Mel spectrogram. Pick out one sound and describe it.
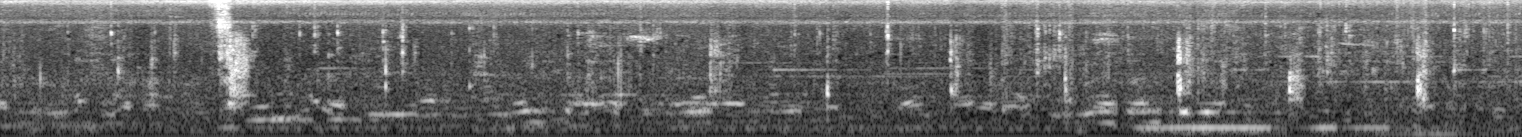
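Water splashes and clothes slap as people wash laundry by hand nearby.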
